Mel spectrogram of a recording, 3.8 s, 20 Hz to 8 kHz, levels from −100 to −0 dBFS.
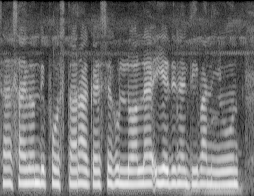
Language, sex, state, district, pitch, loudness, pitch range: Chakma, female, Tripura, Unakoti, 210 Hz, -14 LUFS, 205-215 Hz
